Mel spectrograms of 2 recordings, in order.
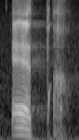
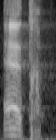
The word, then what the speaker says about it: être: So être. Être. This is a verb to be. Être, to be.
